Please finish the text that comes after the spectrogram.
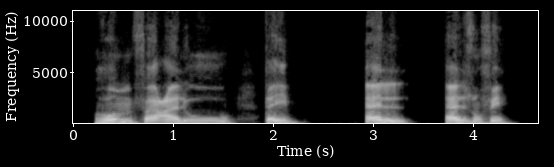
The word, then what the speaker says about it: فعلوا: Le alif ici, on l'écrit mais on ne prononce pas. Hum fa'alou.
